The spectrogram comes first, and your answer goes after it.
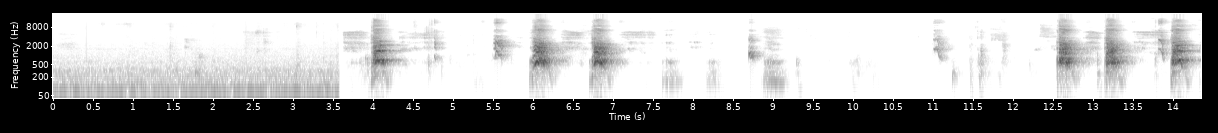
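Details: Dachshund barking indoors: after several seconds of low steady hum, a series of sharp, harsh barks arrives in clusters, three close together early on, then a few faint ones, then another quick run of three loud barks at the end.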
